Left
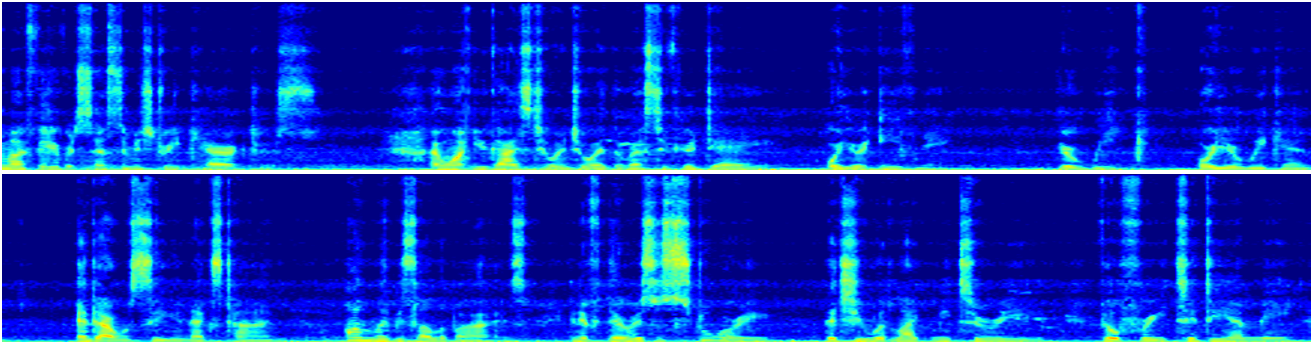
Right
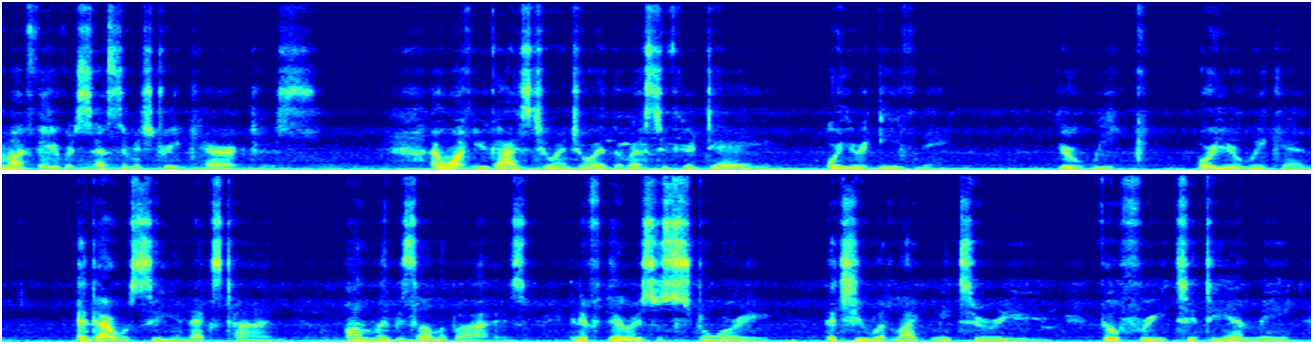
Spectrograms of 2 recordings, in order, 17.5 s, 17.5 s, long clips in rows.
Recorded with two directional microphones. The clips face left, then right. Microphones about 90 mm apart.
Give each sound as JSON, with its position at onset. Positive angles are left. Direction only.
{"t": 0.0, "sound": "speech", "side_deg": -15}
{"t": 2.7, "sound": "a sound", "side_deg": -10}
{"t": 3.2, "sound": "speech", "side_deg": -10}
